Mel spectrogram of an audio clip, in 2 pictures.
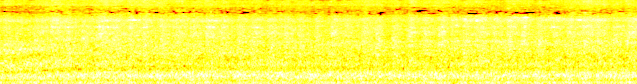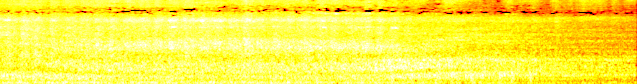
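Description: Freight train of open steel wagons rolling past, its wheels running steadily on the rails, fading away near the end as the last wagon goes by.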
